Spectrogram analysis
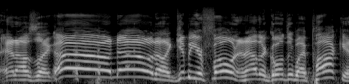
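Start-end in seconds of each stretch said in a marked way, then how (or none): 0.6-1.4 high, drawn-out comic wail; mock dread. New prisoner as cellmates spot his phone, mock dread. Retold dread at being caught. 1.8-2.4 high-pitched insistent order; mock cellmate demand. Cellmate to the new guy, mock insistent demand.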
